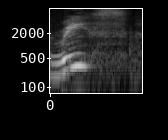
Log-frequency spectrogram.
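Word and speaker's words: Rhys: And she lives with her older brother Reese, which is spelled R-H-Y-S, and her dad Darren.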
